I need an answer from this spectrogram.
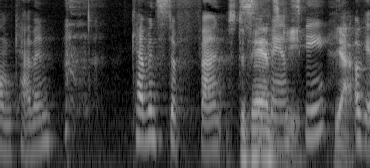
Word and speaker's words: Stefanski: Kevin Stefanski. Yeah. Okay, Stefanski.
